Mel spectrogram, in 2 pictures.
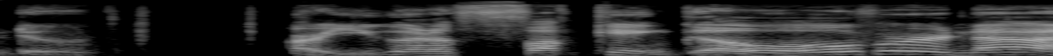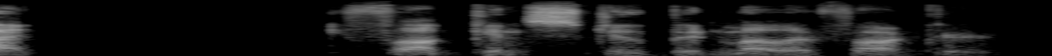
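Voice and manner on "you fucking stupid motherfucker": usual speaking voice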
